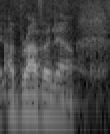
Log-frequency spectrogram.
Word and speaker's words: Abravanel: or as I say some have suggested he should be Abravanel we call him a barber Nell it's just the more common pronunciation the question with the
